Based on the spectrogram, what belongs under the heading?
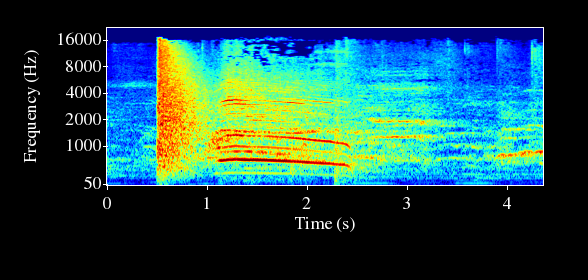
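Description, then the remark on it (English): A sudden, loud blast from a packet of gunpowder set in a bed of clay on a Saturday night, followed by a couple of seconds of shrill whistling and fizzing that slowly fades, with crowd noise and voices in the background. “The large waft of smoke is intense, and every now and then there's a minor explosion.”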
